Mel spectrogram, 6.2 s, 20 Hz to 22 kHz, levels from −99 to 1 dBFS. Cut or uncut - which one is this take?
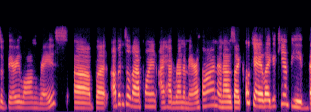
uncut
